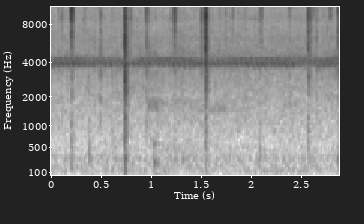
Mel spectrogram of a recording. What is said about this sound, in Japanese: 聞こえるでしょこのパチパチって音 やばいね本当に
